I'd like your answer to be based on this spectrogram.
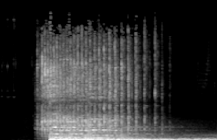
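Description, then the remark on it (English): A prize wheel whirs into a fast spin after a moment of silence, its pointer rattling off a rapid stream of loud clicks that carry on steadily to the end. “Spin it. Just spin it. We're loving this wheel.”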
